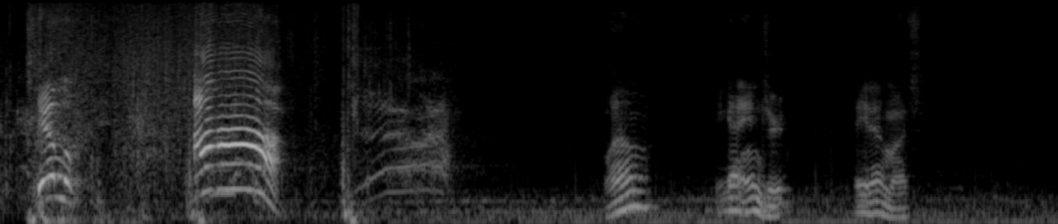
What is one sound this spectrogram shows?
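A young man exclaims loudly and with animation into a close microphone.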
